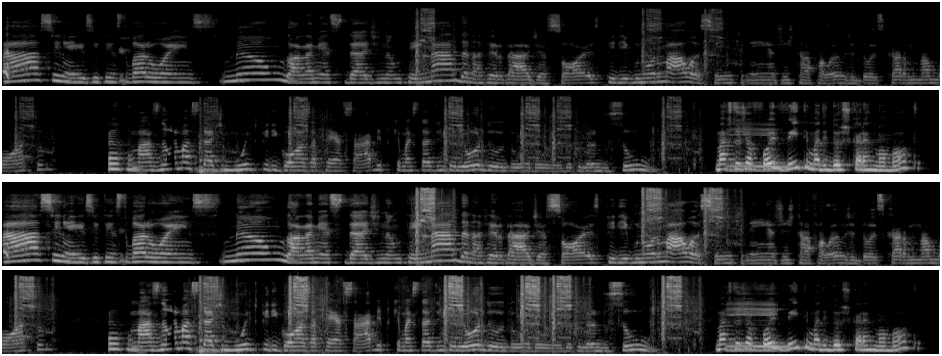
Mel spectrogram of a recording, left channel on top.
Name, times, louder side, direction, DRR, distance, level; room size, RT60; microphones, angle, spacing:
voice 1, 0.0-9.9 10.7-16.0 16.6-17.3, right 6 dB, 30° right, 0.3 m, -32 dB
sound 1, 4.1-4.5 5.2-5.4 6.4-7.4 9.5-9.9 10.7-10.8 11.3-11.8 12.2-12.8 13.8-14.2 14.5-15.3 15.8-16.4, right 16 dB, 80° right, 0.8 m, -26 dB
voice 2, 10.4-10.8 16.5-18.6, left 2 dB, 30° left, 0.6 m, -26 dB
head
